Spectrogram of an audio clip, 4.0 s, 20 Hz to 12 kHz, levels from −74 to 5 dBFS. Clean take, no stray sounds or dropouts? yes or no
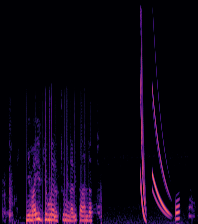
no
